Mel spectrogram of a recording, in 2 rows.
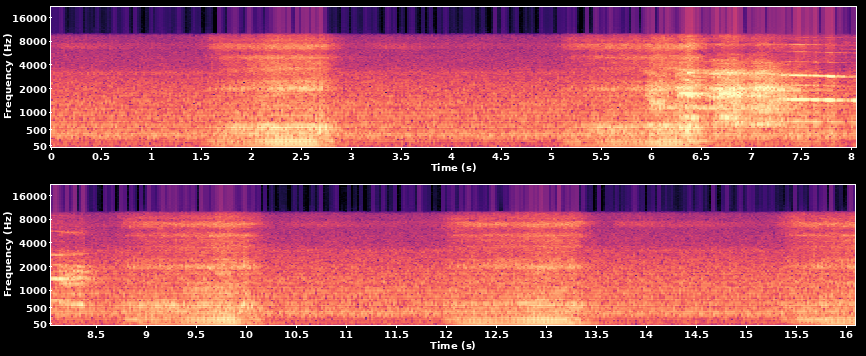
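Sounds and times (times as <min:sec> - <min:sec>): monkey snoring: 0:01.5 - 0:03.0, 0:05.1 - 0:06.5, 0:08.7 - 0:10.2, 0:12.0 - 0:13.5, 0:15.3 - 0:16.0.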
